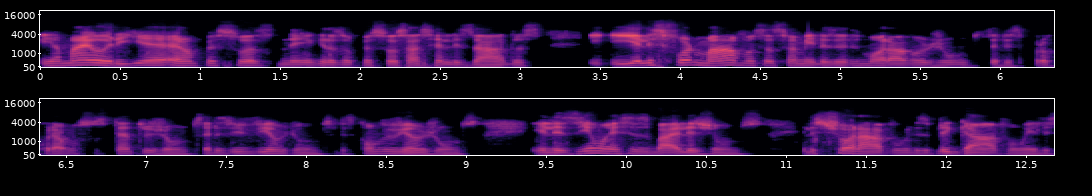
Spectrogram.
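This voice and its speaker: A man in a normal speaking voice, medium pitch and ordinary pitch variation, fairly quick, over a quiet background. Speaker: podcast host. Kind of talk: casual chat.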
